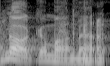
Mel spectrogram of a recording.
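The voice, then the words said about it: Put-on Indian accent sounding Jamaican. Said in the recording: “my Indian accent sounded like the lobster or the crab and fucking mermaid ... It's Jamaican.”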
